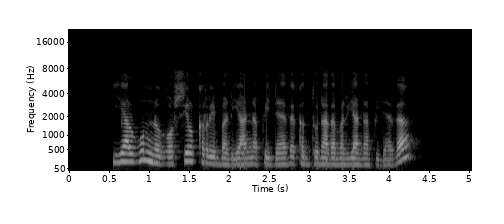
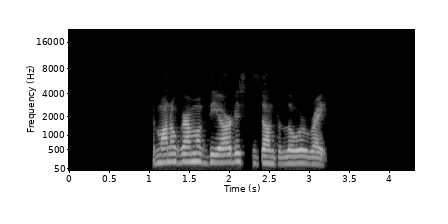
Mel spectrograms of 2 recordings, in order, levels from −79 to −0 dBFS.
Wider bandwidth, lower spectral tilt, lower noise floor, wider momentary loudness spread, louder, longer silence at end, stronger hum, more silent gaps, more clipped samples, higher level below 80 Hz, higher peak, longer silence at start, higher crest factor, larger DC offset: about the same, 8 kHz vs 7.4 kHz; second, -4.5 dB/octave vs -8 dB/octave; about the same, under -90 dBFS vs under -90 dBFS; about the same, 6 LU vs 6 LU; second, -38 LUFS vs -26 LUFS; second, 0.7 s vs 1.1 s; neither; neither; neither; about the same, -70 dBFS vs -72 dBFS; second, -18 dBFS vs -8 dBFS; second, 0.55 s vs 1.05 s; about the same, 20 dB vs 20 dB; neither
